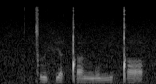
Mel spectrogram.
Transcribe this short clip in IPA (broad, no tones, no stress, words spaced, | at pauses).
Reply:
ǀɯfʲɑǃa ŋumʲɯǃɑ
